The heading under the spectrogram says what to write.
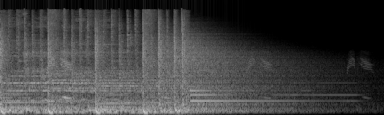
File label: dancing wind stinger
